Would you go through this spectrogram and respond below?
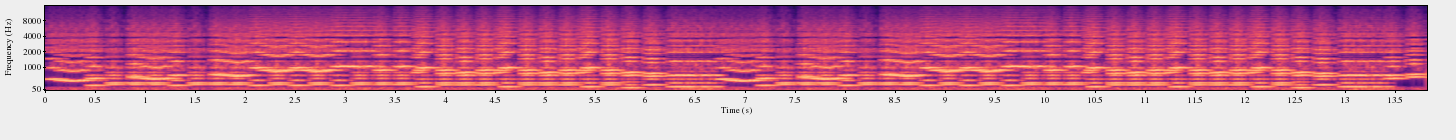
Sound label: warm pad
